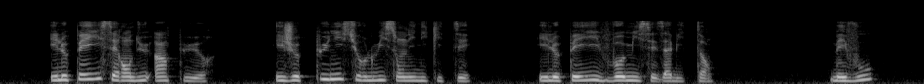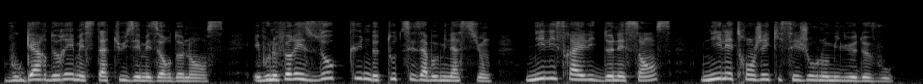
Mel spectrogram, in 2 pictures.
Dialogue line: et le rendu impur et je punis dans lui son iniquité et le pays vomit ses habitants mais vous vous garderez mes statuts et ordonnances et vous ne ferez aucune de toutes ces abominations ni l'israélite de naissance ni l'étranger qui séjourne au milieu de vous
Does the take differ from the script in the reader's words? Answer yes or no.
yes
